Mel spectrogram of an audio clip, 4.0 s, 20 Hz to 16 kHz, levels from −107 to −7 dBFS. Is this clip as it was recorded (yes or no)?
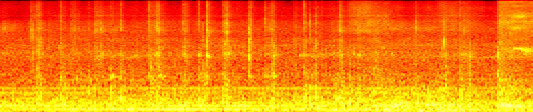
no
